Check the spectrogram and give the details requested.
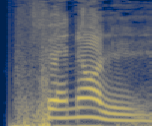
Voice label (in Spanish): "phenol", Spanish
